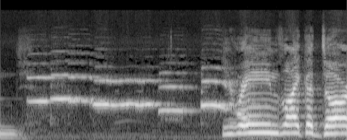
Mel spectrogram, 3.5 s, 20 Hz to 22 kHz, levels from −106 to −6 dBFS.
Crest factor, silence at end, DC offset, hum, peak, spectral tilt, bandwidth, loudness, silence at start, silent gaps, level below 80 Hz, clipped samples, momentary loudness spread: 16 dB; 0 s; under 0.1%; none; -6 dBFS; -5.5 dB/octave; 10 kHz; -23 LUFS; 0 s; none; -66 dBFS; under 0.1%; 11 LU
